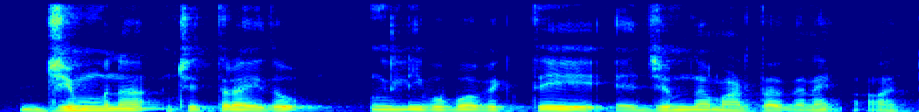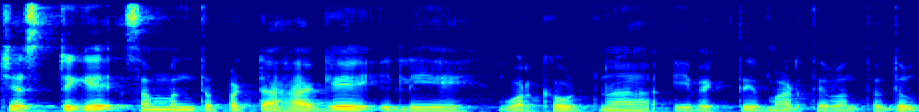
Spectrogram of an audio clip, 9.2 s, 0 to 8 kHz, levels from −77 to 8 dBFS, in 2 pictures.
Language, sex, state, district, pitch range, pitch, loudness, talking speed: Kannada, male, Karnataka, Mysore, 95-105 Hz, 100 Hz, -26 LUFS, 135 wpm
